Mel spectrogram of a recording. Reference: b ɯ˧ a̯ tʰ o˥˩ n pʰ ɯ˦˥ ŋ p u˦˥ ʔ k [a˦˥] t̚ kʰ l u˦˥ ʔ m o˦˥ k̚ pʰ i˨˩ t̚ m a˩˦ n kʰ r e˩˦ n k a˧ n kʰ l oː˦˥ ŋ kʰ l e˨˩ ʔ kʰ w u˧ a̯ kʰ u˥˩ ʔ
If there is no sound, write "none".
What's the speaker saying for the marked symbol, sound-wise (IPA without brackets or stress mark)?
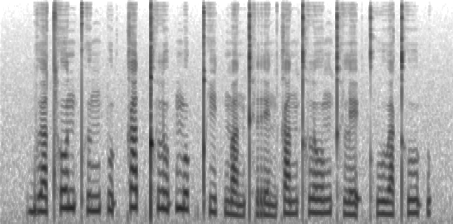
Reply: a˥˩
